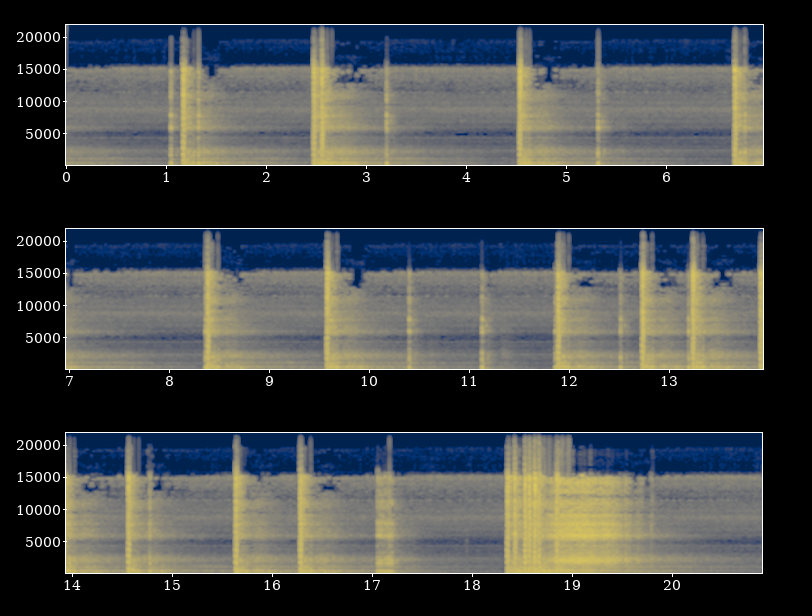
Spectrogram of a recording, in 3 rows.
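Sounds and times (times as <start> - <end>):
firework bangs with rumble: 1.0 - 1.8, 2.5 - 3.6, 4.5 - 5.6, 6.7 - 7.5, 8.4 - 17.4, 18.3 - 20.1.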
